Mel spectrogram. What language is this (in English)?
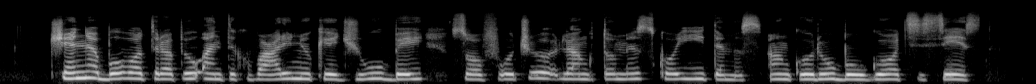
Lithuanian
